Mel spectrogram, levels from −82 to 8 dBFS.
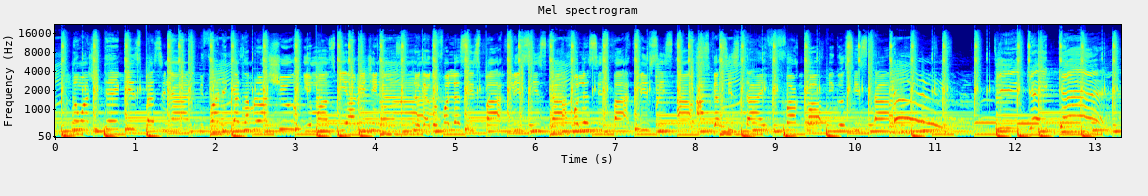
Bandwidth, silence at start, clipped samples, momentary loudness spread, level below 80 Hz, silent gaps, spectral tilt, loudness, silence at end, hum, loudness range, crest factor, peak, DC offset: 18.5 kHz; 0 s; 0.4%; 3 LU; -18 dBFS; none; -4.5 dB/octave; -10 LUFS; 0 s; none; 1 LU; 10 dB; 0 dBFS; under 0.1%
